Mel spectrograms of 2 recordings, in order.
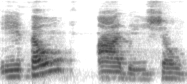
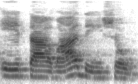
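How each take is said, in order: First: The two words are said separately with a break. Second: The two words are run together as one.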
